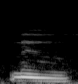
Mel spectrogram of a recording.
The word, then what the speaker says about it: move: a v move but you do not hear the E the E is silent M oo move it's like the oo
